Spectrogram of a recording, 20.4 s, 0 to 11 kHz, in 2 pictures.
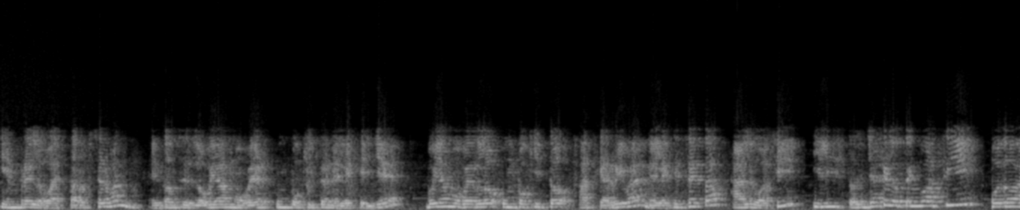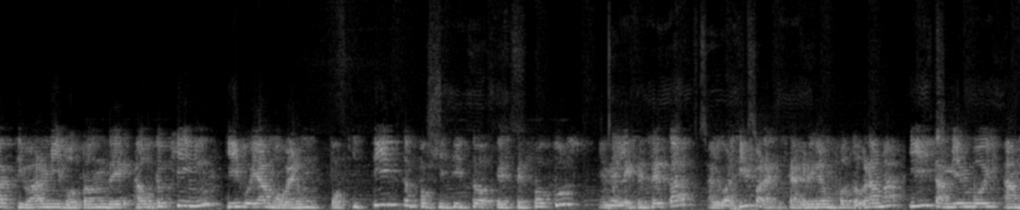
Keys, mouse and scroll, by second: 2.9 g, 3.9 click, 4.9 g, 12.2-13.2 drag, 13.8 click, 16.0 f, 16.0 z, 19.7 click.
